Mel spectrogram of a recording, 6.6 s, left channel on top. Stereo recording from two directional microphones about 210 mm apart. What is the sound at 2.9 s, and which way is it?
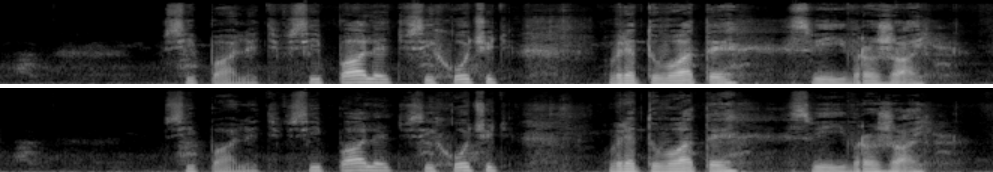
Speech, 20° right (ahead or behind).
